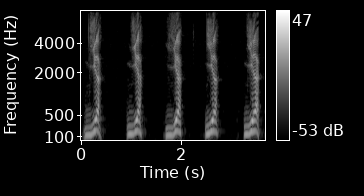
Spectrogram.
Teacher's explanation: feel the pulling away of the tongue down, away from the soft palate and the vibration racing into the space that has then opened up between the back of the tongue and the soft palate. So, yuck, yuck, yuck, yuck, yuck. · Term: yuh diphthong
